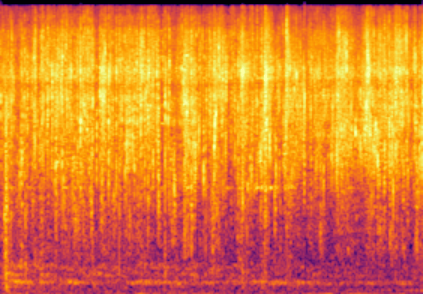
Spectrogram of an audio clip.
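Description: Water gushes continuously onto the soil of an empty garden bed, making a steady, fairly loud splashing hiss with fine crackling patter and no voices.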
